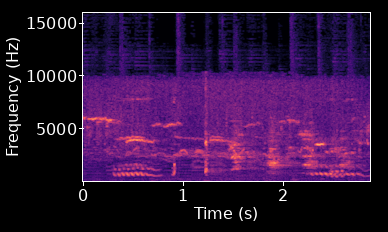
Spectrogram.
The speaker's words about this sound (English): This week on Discover Nature, listen for wild turkeys gobbling in Missouri's woods and grasslands. This popular game bird, once a contender for our national bird, makes many other vocal sounds as well.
